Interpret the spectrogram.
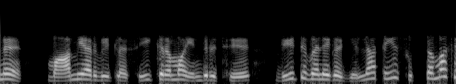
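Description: The G.723.1 codec shapes the whole clip, from start to finish. This early internet-telephony coder squeezes speech into a very low data rate, and the heavy damage here points to roughly 6.3 kbit/s. It carries only a 300 Hz to 3.4 kHz telephone band, with nothing at all above 3.8 kHz, so the speech sounds muffled. Its slowly updated voice model, working in coarse 30 ms frames, adds a hoarse, buzzy grain and smears consonants together.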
